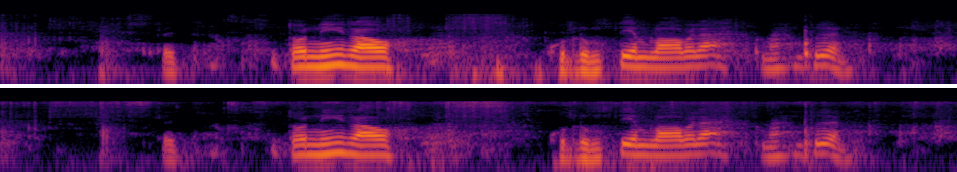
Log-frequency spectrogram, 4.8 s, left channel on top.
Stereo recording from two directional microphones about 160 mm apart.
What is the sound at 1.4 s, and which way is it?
Speech, 55° left (ahead or behind).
